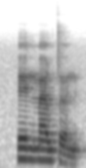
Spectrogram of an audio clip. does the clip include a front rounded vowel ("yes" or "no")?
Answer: no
